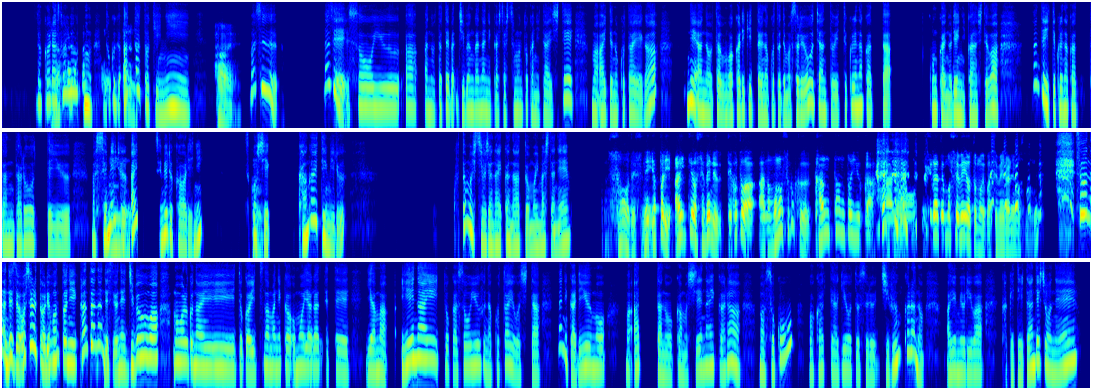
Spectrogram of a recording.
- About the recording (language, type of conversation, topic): Japanese, podcast, 相手の立場を理解するために、普段どんなことをしていますか？
- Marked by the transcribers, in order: laugh; unintelligible speech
